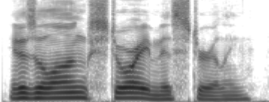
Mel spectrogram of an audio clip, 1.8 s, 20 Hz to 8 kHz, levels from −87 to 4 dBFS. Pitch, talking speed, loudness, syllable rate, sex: 130 Hz, 235 wpm, -15 LUFS, 5.6 syllables/s, male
